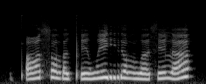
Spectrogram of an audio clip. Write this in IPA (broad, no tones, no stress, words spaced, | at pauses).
pʼɑ sɒlˠɾipʼewe rʲɨlˠwɜs ela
